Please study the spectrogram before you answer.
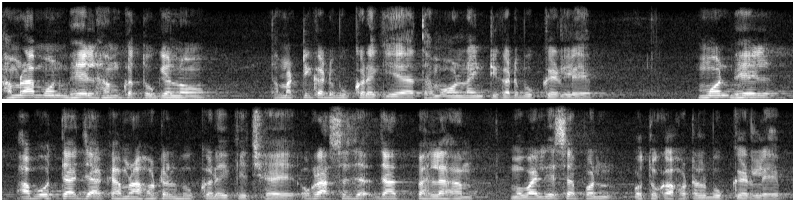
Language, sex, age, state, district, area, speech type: Maithili, male, 30-45, Bihar, Purnia, rural, spontaneous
